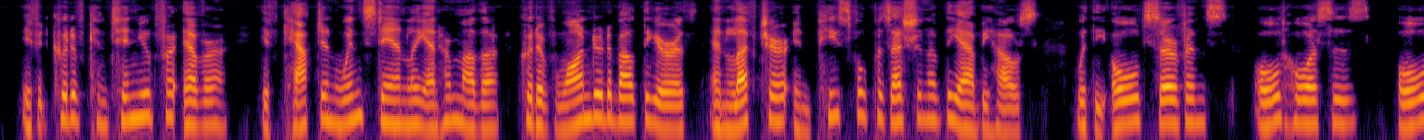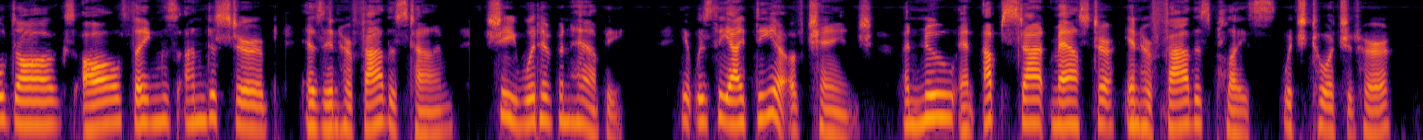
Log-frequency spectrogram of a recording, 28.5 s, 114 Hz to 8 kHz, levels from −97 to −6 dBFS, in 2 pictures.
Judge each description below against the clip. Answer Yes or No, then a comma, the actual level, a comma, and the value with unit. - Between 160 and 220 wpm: No, average, 145 wpm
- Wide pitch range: No, average, 3.4 semitones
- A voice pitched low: No, high, 190 Hz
